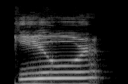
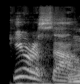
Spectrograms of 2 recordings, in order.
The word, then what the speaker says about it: Curaçao: So it is Curaçao. Curaçao.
